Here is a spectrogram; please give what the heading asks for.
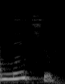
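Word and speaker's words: nature: الطبيعة اسمها نيتشر، وما ننساش التي واليو والار والاي بنطقهم تشر، نيتشر.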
